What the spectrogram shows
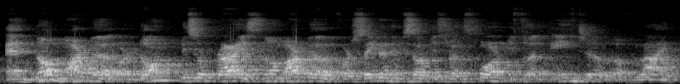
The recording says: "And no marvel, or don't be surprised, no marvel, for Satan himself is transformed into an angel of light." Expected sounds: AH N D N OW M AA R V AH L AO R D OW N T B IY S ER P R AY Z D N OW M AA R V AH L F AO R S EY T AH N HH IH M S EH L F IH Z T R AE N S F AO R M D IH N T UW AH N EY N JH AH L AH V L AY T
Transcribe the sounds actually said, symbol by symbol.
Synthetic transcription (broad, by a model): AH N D N OW M AA R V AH L AO R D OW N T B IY S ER P R AY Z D N OW M AA R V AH L F AO R S EY T AH N HH IH M S EH L F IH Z T R AE N S F AO R M D IH N T UW AH N EY N JH AH L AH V L AY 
